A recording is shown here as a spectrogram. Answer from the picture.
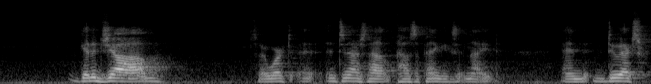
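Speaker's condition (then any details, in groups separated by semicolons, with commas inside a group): Parkinson's disease; left foot dystonia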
